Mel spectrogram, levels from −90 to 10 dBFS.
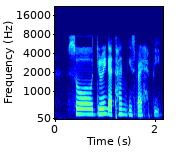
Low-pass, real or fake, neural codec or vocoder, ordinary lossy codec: none; fake; codec, 16 kHz, 6 kbps, DAC; none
